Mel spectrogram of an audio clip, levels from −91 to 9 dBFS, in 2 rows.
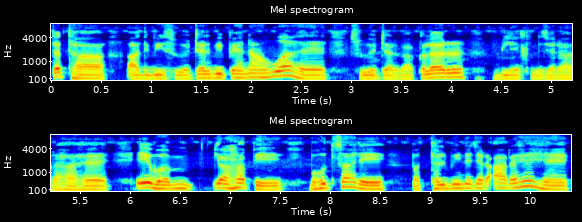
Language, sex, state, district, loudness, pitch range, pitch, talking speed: Hindi, male, Jharkhand, Garhwa, -17 LUFS, 125-170 Hz, 140 Hz, 150 wpm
